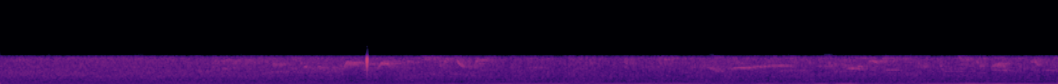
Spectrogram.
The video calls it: Click Beetle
